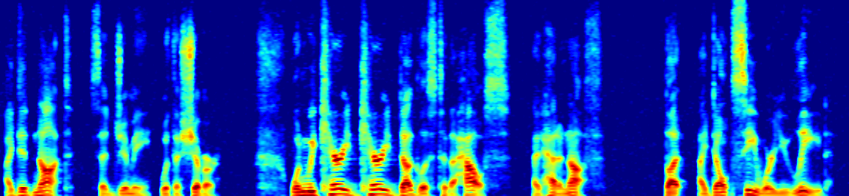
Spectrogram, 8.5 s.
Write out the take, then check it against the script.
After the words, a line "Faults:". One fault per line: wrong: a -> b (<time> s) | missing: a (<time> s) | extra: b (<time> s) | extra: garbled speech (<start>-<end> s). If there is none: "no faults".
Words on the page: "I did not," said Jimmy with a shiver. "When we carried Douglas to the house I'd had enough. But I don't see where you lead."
"I did not," said Jimmy with a shiver. "When we carried carried Douglas to the house I'd had enough. But I don't see where you lead."
Faults:
extra: carried (3.6 s)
